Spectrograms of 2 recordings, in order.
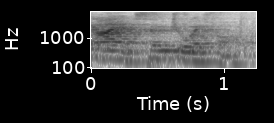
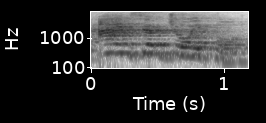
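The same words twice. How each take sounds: First: It is said flatly, without energy. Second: It is said sarcastically, meaning the opposite.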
